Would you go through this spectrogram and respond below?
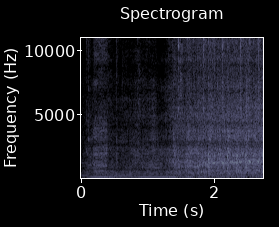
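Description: A previously seized sewing machine with metal gears runs with a loud, continuous mechanical whir that climbs in pitch as it speeds up, with a busy gear clatter throughout.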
